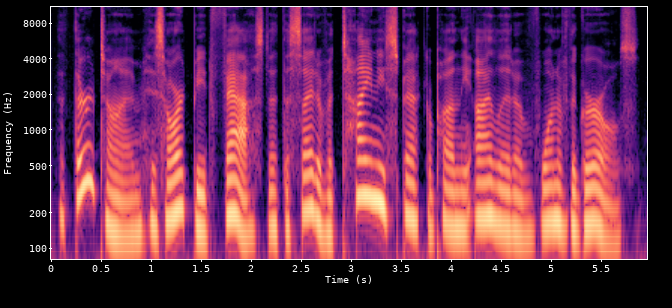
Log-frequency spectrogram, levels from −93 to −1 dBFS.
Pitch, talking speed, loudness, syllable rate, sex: 170 Hz, 220 wpm, -16 LUFS, 4.5 syllables/s, female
